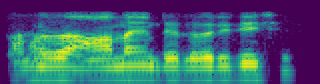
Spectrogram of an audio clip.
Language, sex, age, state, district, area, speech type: Kashmiri, male, 30-45, Jammu and Kashmir, Kulgam, rural, conversation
